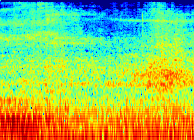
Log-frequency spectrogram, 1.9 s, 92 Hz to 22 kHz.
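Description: A Mk1 Audi TT 225 (8N) running hard under load, with a steady, loud, low engine roar and exhaust drone that holds for two seconds with no break or voices.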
